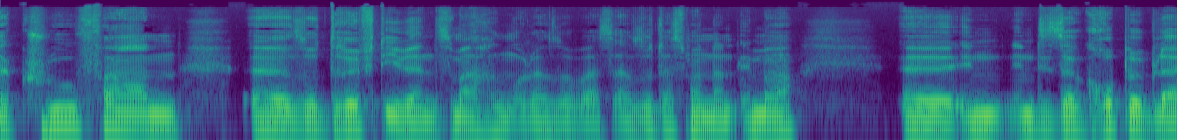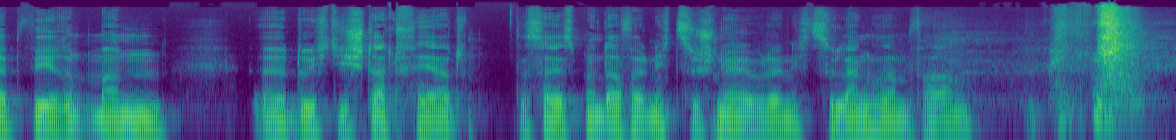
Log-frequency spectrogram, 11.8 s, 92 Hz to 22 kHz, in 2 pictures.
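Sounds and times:
speech: 0:00.0 - 0:11.6
person sneezing: 0:11.0 - 0:11.7.

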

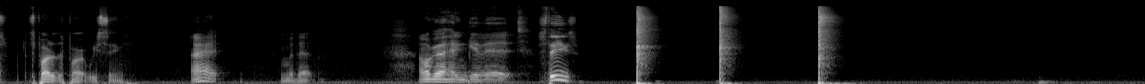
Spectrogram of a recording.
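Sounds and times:
speech: 0:00.0 - 0:03.3, 0:04.0 - 0:05.8
steady low electrical hum: 0:00.0 - 0:11.4
hand slaps: 0:06.4 - 0:07.5, 0:08.2 - 0:08.6.

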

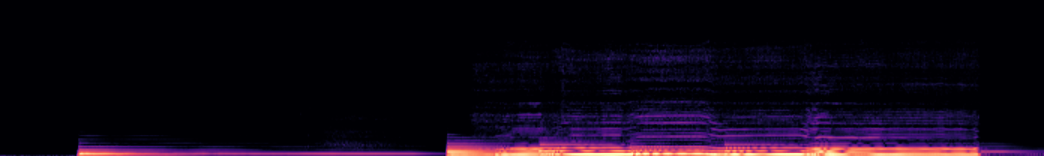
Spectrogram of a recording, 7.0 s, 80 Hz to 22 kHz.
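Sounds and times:
piano chord: 0:00.5 - 0:06.9
person singing head-voice oo vowel warm-up exercise: 0:03.1 - 0:06.8.

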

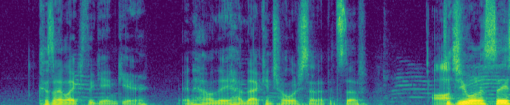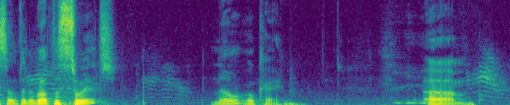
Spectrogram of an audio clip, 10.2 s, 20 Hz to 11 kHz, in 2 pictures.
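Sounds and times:
speech: 0:00.4 - 0:06.3, 0:07.2 - 0:08.2, 0:09.3 - 0:10.1
cat meowing: 0:03.9 - 0:07.1, 0:09.8 - 0:10.1.

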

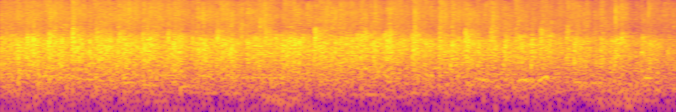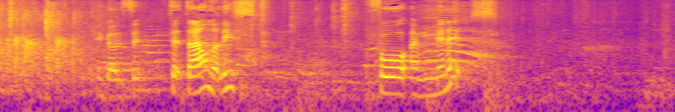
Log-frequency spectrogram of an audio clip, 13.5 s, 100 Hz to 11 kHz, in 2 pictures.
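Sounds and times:
room full of people applauding after a blessing: 0:00.0 - 0:07.9
speech: 0:08.1 - 0:09.4, 0:10.6 - 0:11.7.

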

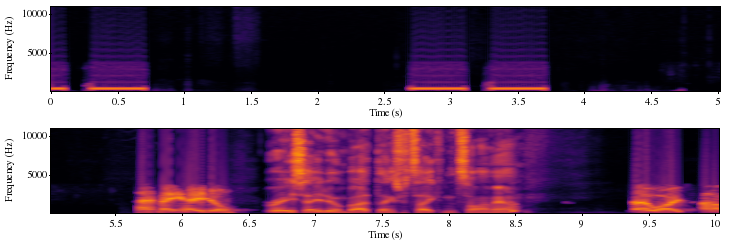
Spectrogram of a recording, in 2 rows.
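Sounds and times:
phone ringback tone: 0:00.0 - 0:00.7, 0:02.7 - 0:03.7
speech: 0:05.7 - 0:08.7, 0:09.4 - 0:10.0.

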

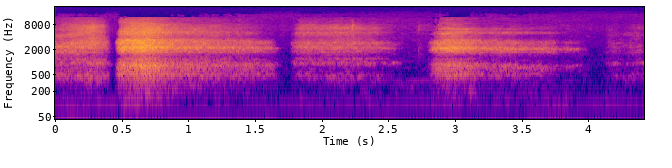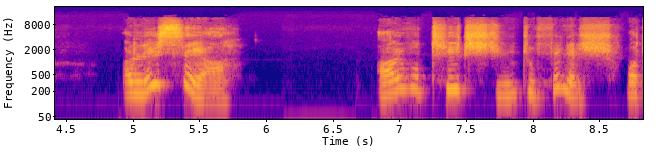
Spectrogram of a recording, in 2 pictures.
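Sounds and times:
heavy raspy breathing over a comm call: 0:00.0 - 0:04.8
faint steady hum: 0:00.0 - 0:08.8
speech: 0:04.9 - 0:05.8, 0:06.8 - 0:08.8.

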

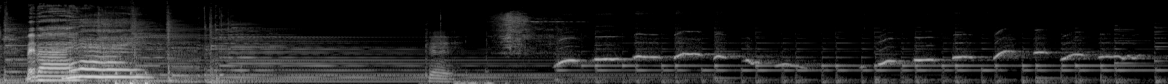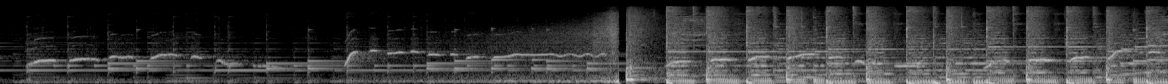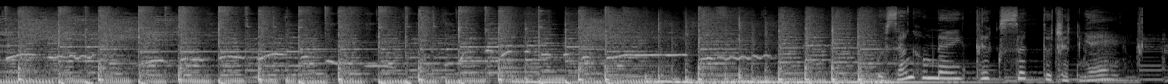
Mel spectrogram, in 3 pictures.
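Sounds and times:
full band playing a Vietnamese song: 0:00.0 - 0:01.8, 0:18.4 - 0:32.4
speech: 0:00.2 - 0:01.7, 0:04.3 - 0:05.2, 0:33.9 - 0:34.7
bright whistled melody in a Vietnamese song: 0:05.1 - 0:32.2.

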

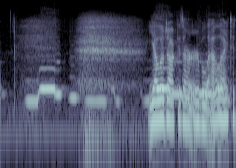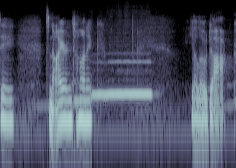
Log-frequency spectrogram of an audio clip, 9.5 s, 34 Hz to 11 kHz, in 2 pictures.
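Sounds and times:
slow deep breath with wheezy whistling inhale and airy exhale: 0:00.3 - 0:03.0, 0:05.1 - 0:05.6
speech: 0:03.0 - 0:06.9, 0:08.5 - 0:09.3.

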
